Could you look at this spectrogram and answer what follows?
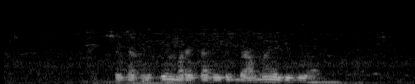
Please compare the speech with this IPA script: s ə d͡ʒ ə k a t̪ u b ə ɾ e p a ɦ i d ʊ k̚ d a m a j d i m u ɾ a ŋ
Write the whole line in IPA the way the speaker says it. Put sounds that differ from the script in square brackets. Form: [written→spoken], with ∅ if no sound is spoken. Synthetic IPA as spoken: s ə d͡ʒ [ə→a] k [a→i] t̪ u [b→m] ə ɾ e [p→k] a ɦ i d ʊ [k̚→p̚] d a m a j d i [m→b] u [ɾ→l] a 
